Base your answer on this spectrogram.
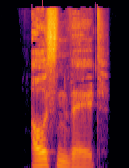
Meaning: external world, outer world, outside world
- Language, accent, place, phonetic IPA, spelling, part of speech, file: German, Germany, Berlin, [ˈaʊ̯sn̩ˌvɛlt], Außenwelt, noun, De-Außenwelt.ogg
